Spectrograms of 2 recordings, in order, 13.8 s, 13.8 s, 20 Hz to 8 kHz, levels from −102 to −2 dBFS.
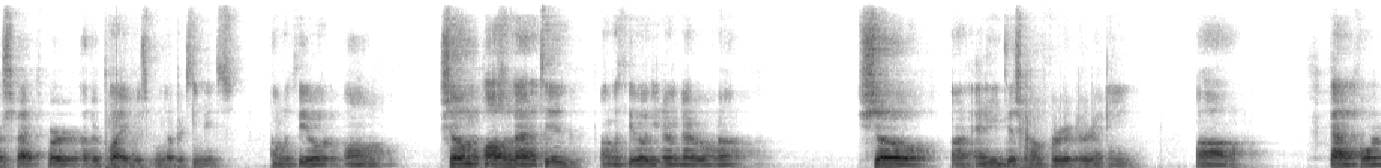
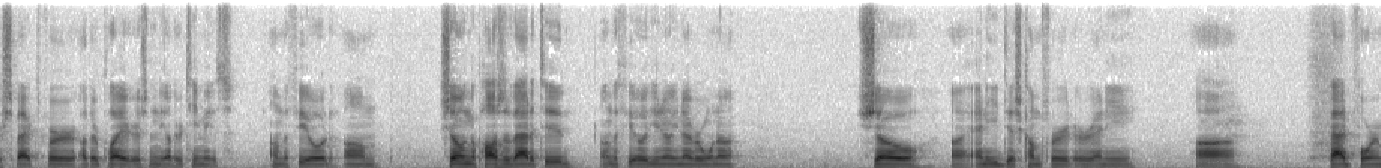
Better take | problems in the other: second | noise reduction (neural mask model DeepFilterNet 3)

